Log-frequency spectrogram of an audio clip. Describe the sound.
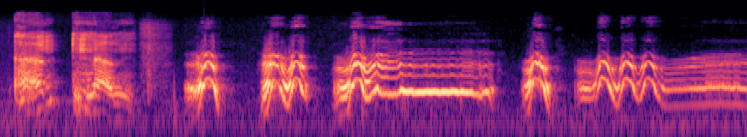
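A dog barks in a series of short, rough bursts. Some bursts stretch into longer, howl-like tones, and there are brief pauses between them.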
